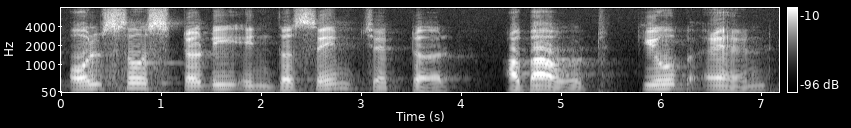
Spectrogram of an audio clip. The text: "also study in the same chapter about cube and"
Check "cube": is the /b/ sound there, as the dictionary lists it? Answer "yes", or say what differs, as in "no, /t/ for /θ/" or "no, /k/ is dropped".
yes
